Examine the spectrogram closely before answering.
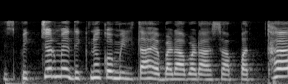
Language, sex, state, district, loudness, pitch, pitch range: Hindi, female, Odisha, Malkangiri, -17 LUFS, 275 Hz, 240-310 Hz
